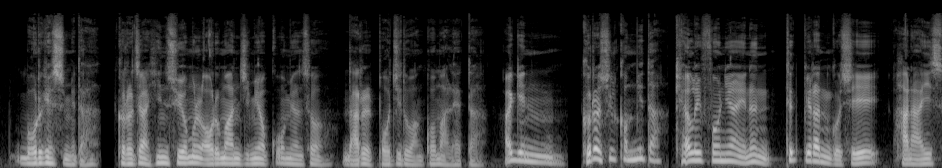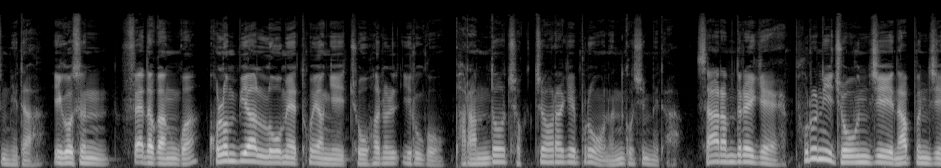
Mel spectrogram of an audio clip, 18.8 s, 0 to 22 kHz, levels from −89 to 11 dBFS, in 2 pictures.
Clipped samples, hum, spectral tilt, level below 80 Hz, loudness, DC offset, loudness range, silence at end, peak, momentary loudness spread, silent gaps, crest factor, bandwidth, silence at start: under 0.1%; none; -6 dB/octave; -54 dBFS; -20 LUFS; under 0.1%; 4 LU; 0 s; 0 dBFS; 9 LU; 1.01-1.13 s, 5.68-5.80 s; 18 dB; 15 kHz; 0.15 s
